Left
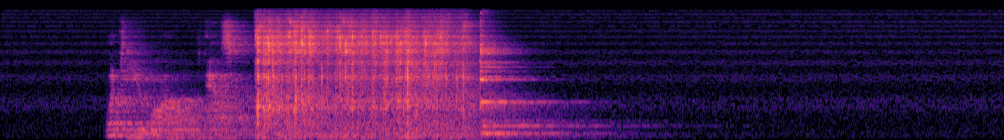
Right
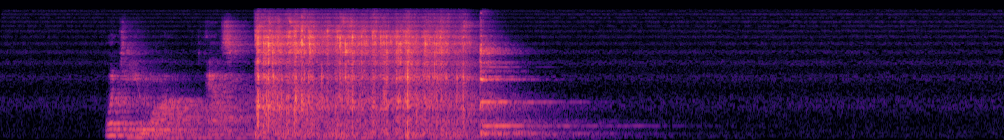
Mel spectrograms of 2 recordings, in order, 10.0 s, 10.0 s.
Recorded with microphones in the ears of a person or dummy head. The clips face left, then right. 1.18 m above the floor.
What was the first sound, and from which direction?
A man speaking, 80° right.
